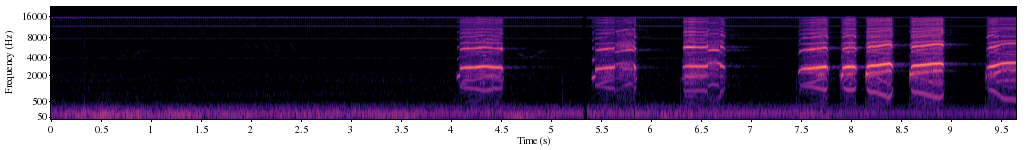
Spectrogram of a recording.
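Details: Osprey at the nest during a fish delivery and a young bird attacking the adult male, 11:37 am on 9 August 2021. After four quiet seconds, a run of about eight sharp, whistled, downward-slurring chirps comes in short, uneven bursts.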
